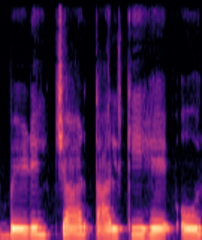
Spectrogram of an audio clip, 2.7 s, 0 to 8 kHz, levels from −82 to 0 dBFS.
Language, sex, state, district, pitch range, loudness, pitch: Hindi, female, Bihar, West Champaran, 220-235 Hz, -15 LUFS, 225 Hz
